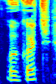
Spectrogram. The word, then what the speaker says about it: Hurkacz: Maar als ik dan het filmpje zie van, en dan moet ik het goed uitspreken, van de tennisser Hurkacz, zeg ik het zo goed? – Ja, Hurkacz.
